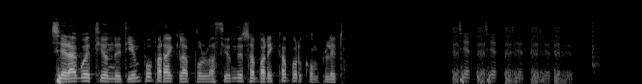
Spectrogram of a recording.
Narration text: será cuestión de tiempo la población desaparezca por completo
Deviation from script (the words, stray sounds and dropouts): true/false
true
